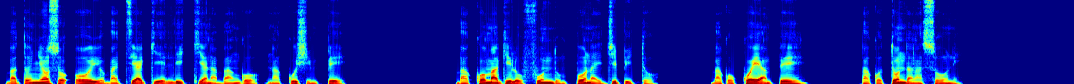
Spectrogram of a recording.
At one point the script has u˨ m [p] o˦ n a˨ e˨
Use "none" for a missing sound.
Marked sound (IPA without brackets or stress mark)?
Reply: p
